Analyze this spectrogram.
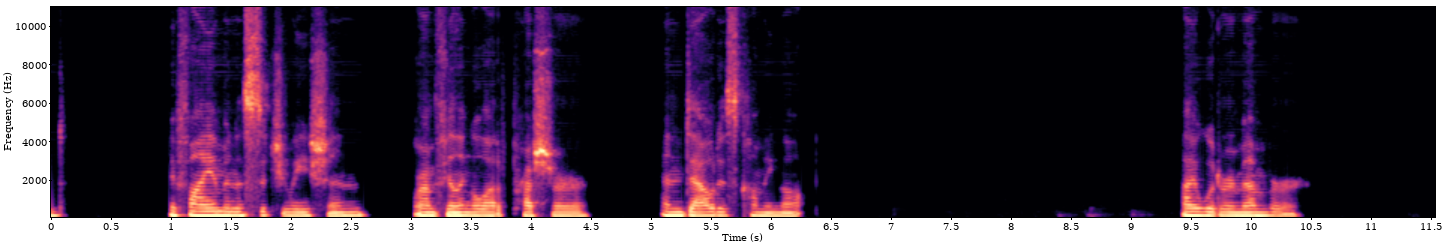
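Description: A woman speaks emotionally over an online call, in short bursts with pauses.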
